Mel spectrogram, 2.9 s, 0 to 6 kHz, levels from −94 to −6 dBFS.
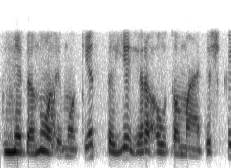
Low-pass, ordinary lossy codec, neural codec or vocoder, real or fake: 5.4 kHz; MP3, 48 kbps; none; real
